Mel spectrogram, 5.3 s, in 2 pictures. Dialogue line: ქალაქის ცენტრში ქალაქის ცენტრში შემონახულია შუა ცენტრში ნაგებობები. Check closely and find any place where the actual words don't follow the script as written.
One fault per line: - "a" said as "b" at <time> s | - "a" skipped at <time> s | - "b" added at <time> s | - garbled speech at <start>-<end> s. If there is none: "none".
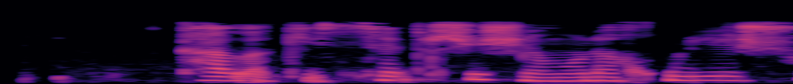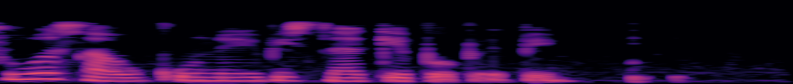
- "ქალაქის ცენტრში" skipped at 1.6 s
- "ცენტრში" said as "საუკუნეების" at 2.9 s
